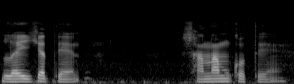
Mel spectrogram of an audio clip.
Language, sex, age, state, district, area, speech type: Santali, male, 18-30, West Bengal, Purulia, rural, spontaneous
